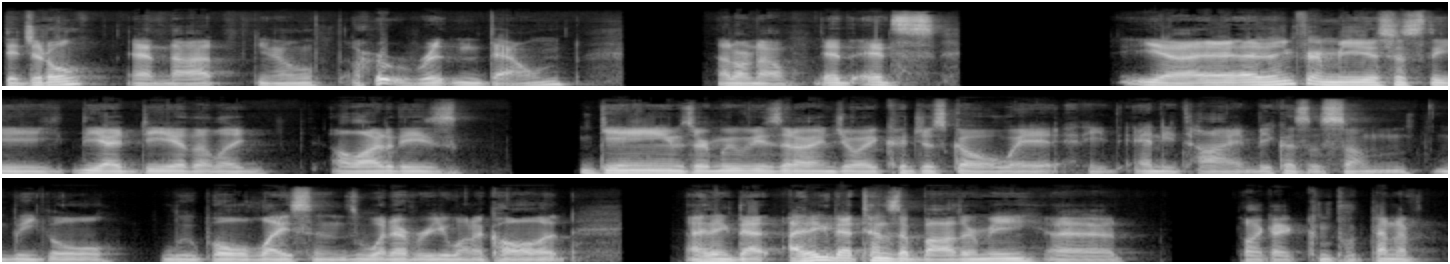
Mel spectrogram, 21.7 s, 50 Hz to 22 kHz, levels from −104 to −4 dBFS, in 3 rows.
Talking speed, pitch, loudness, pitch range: 195 wpm, 95 Hz, -23 LUFS, 90-105 Hz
